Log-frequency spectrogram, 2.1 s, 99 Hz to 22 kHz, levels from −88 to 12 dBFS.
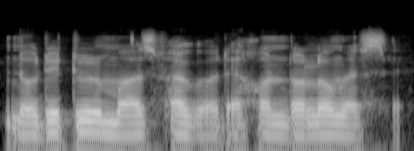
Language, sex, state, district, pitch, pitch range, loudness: Assamese, male, Assam, Kamrup Metropolitan, 90 Hz, 90-95 Hz, -16 LUFS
